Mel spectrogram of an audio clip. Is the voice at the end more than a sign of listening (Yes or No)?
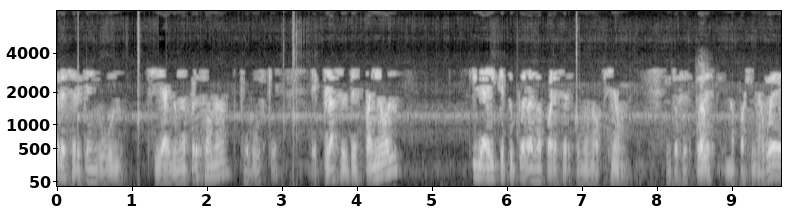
No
